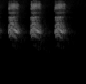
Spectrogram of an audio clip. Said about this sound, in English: The crow agrees. I stand. Yeah, no, there's going to be a lot of fake birds up in this episode.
